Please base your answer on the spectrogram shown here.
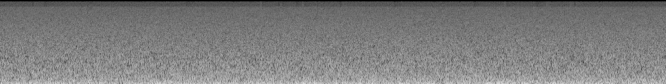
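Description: Steady, soft static hiss, even and unchanging, used as a pink-noise sample for matching tinnitus sounds.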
